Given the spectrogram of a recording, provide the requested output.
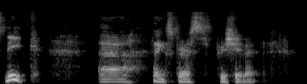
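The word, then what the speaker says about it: Snyk: Any questions about these sorts of it's pronounced sneak.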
